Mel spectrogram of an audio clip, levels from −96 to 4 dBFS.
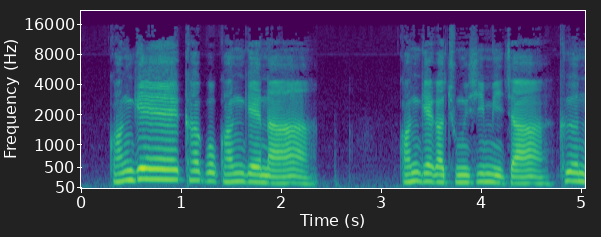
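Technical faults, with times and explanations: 0.45–0.63 s, lost packets rebuilt from error correction: there is no dropout, but the speech turns rougher and noisier for this stretch. The missing packets were replaced by the low-bitrate backup copies carried in the packets that followed, so the decoder filled the hole with a coarse version of the sound. The degraded span fits a run of about five packets. A waveform shows no silence or break. On a spectrogram, harmonics look smeared and grainy, with a diffuse noise floor between them.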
